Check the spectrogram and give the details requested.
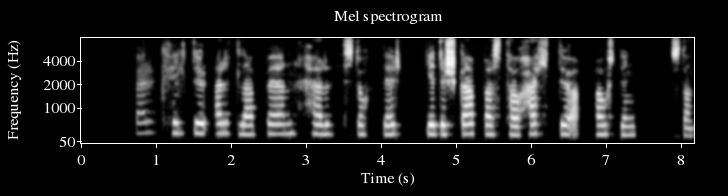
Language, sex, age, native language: Icelandic, female, 12, Icelandic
